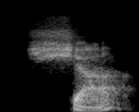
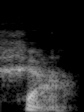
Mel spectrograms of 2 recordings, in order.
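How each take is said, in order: First: Sha like English ship; plain English sha. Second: Sha with the tongue curled back; retroflex sha. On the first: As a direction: sha with tongue flat. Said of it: "just like English". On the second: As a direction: sha made in the middle mouth. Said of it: "it's the retroflex version". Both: Shown as a demonstration.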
